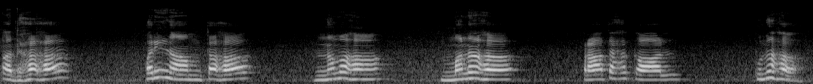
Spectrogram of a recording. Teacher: क्योंकि ह का उच्चारण जो है कंठ विसर्ग का जो उच्चारण है वो ह के समान है, इसीलिए इनमें जहाँ भी विसर्ग जुड़ा है वहाँ ह के समान ध्वनि आएगी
